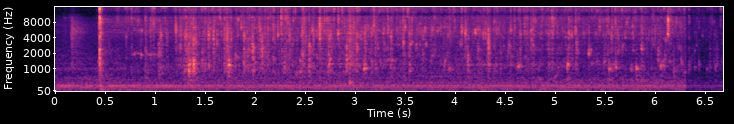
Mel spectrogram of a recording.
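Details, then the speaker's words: Whirlpool refrigerator not making ice, water valve test calling for water with a tape-wrapped paper clip, door closed: steady low valve hum under water rushing into the ice maker mold, then a clean stop; valve fills normally. "So, this test checks your water valve. As you see, water went into the ice maker."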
